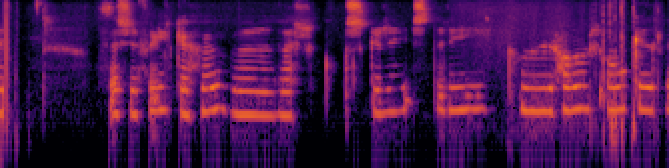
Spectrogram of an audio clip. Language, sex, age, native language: Icelandic, female, 18-19, Icelandic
